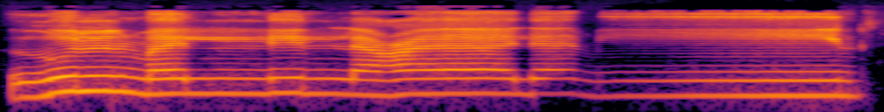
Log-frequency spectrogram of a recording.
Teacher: ज़ मोटा पढ़ा जाएगा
